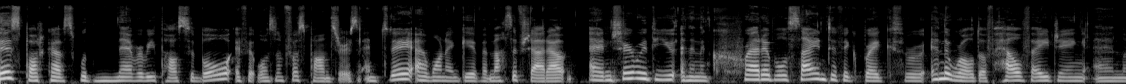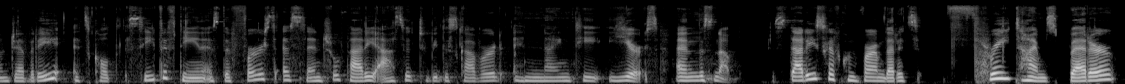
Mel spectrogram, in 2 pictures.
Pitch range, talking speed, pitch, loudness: 160-200 Hz, 170 wpm, 175 Hz, -22 LUFS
